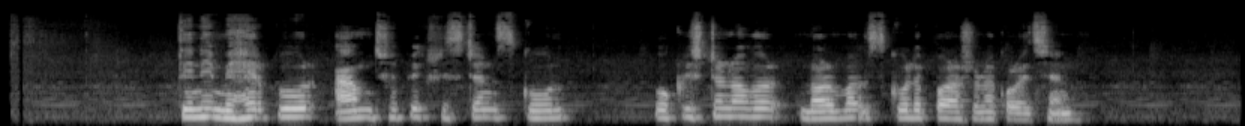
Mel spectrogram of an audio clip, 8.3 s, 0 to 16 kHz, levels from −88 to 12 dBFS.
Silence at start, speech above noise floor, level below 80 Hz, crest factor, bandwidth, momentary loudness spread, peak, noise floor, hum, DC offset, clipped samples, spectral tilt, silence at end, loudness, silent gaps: 1.2 s; 34 dB; -72 dBFS; 20 dB; 11 kHz; 11 LU; -2 dBFS; -55 dBFS; none; under 0.1%; under 0.1%; -5.5 dB/octave; 1.1 s; -21 LUFS; none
